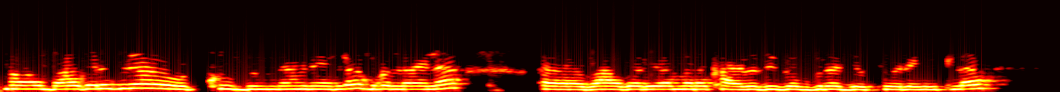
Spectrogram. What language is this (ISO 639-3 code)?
ori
